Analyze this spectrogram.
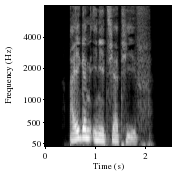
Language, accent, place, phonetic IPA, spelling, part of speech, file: German, Germany, Berlin, [ˈaɪ̯ɡn̩ʔinit͡si̯aˌtiːf], eigeninitiativ, adjective, De-eigeninitiativ.ogg
- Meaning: on one's own initiative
